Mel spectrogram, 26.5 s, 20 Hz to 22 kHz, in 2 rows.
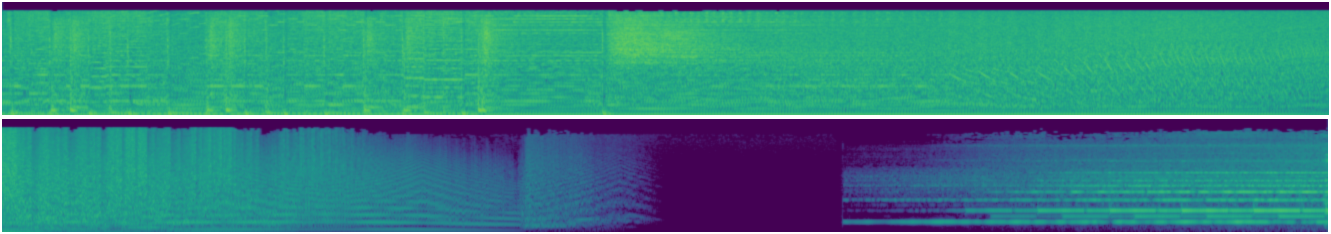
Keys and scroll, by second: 11.8 [, 19.0 [, 23.1 [, 23.6 space, 24.6 ctrl+=, 24.8 ctrl+-, 26.3 ctrl+=.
